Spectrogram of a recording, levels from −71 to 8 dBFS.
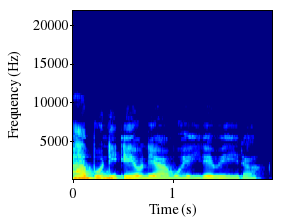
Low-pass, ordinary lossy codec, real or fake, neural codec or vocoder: none; none; real; none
